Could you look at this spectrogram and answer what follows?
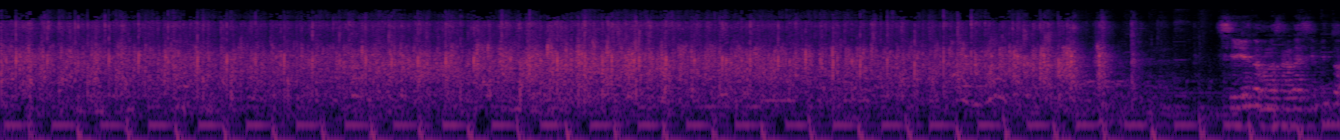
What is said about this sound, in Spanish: Así que si hubiera sido por el Colegio Martilleros, no estábamos acá haciendo esto. Así que un fuerte aplauso para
